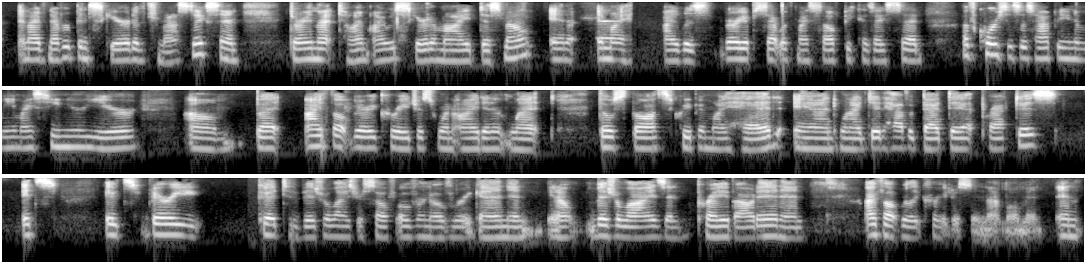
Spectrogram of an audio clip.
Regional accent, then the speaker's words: Morton Grove, Illinois, United States; moving from Chicago, Illinois, and well, I'm from Morning Grove, not Chicago, but, you know, moving away from home and not being able to see my family

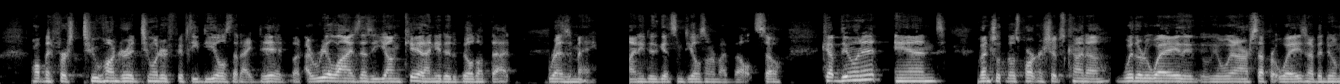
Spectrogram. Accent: Cleveland, Ohio, United States; My background, I'm from Cleveland, Ohio originally

